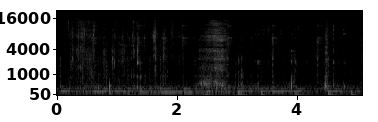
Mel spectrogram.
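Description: Close-miked biting and chewing of a burger: wet mouth clicks and smacks at an irregular pace, with one short breathy rush about halfway through.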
